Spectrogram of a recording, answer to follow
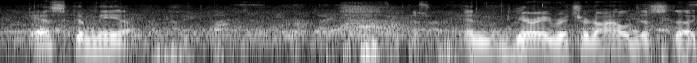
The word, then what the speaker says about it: Escamilla: How do I pronounce it correct? Escamilla. Escamilla.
